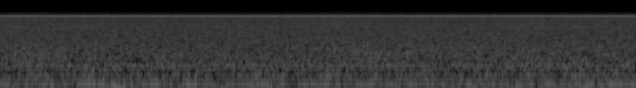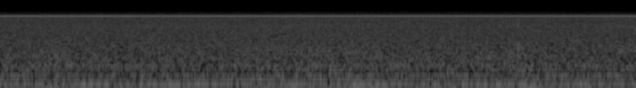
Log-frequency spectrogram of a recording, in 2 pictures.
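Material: Nothing is struck.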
